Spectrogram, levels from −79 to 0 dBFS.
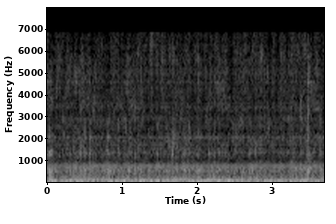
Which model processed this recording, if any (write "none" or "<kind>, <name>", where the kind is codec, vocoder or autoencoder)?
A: vocoder, HiFi-GAN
